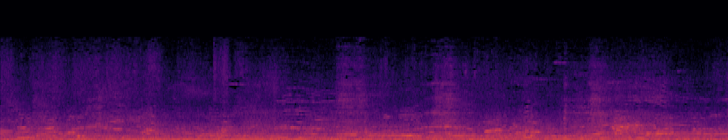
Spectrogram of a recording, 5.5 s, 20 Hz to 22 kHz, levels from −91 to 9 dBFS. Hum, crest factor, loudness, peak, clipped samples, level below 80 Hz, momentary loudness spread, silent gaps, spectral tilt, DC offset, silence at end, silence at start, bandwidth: none; 14 dB; -39 LUFS; -26 dBFS; under 0.1%; -48 dBFS; 2 LU; none; -6 dB/octave; under 0.1%; 0 s; 0 s; 16 kHz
